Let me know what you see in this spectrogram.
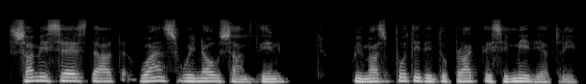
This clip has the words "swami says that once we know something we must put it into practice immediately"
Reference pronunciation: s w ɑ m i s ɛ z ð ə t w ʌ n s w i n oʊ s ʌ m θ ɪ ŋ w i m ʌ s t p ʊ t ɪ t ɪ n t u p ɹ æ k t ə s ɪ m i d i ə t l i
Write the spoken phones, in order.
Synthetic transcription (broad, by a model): s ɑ m i s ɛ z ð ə t w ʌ n s w i n oʊ s ʌ m θ ɪ ŋ w i m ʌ s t p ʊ t ɪ t ɪ n t u p ɹ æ k t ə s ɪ m i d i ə t l i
